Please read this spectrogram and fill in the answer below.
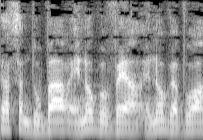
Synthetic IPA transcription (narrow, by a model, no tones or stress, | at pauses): nasamed̪ubaʁenoɡoveaenoɡavoa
